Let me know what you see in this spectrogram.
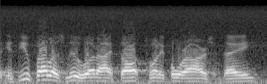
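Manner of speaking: ordinary talk, nothing marked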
